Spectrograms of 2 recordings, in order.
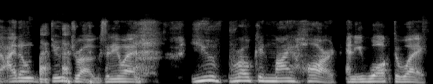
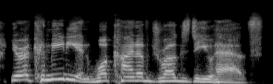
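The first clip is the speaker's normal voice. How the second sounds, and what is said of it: Inconsistent put-on British accent. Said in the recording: “went in and out of the accent there ... He started off in a British accent, but couldn't commit to the character.”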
